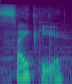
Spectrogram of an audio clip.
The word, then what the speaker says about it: psyche: same page today sweet psyche is two syllables psyche I you know what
